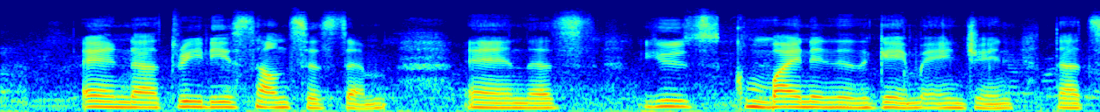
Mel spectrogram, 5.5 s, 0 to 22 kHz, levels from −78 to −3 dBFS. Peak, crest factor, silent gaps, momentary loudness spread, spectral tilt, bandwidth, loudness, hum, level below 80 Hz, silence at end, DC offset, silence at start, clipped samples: -6 dBFS; 18 dB; none; 8 LU; -5 dB/octave; 15.5 kHz; -24 LUFS; none; -46 dBFS; 0 s; under 0.1%; 0 s; under 0.1%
